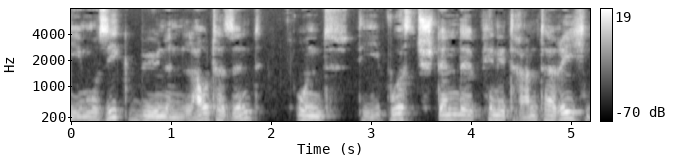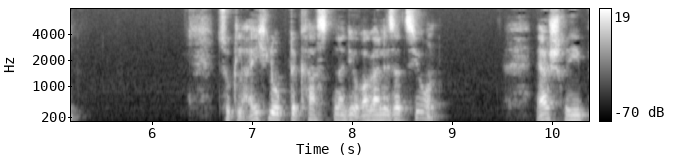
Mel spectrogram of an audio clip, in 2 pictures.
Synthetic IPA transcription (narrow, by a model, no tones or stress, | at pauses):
iːmuziːkb̥yːnənlaʊtʰɐzɪnt | ʔʊntd̥iːvʊɐstʃtɛndəpʰenetʁ̥antɐʁiːçn̩ | t͡suɡla̰ɪçloːp̚təkʰastnɐdiːʔɔɐɡanizat͡sjoːn | ʔeːɐʃʁ̥iːp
